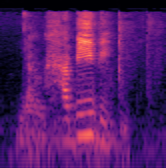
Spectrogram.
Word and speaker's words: Habibi: slowly as I can Habibi Habibi oh baby oh baby which one is an actual word Habibi which means my dear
